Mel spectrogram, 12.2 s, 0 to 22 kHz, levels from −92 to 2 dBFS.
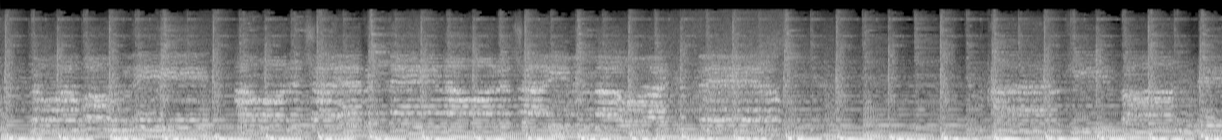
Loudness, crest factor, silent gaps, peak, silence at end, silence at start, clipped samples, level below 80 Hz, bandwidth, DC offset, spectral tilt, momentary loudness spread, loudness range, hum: -14 LUFS; 12 dB; none; 0 dBFS; 0 s; 0 s; under 0.1%; -14 dBFS; 16 kHz; under 0.1%; -5 dB/octave; 3 LU; 2 LU; none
